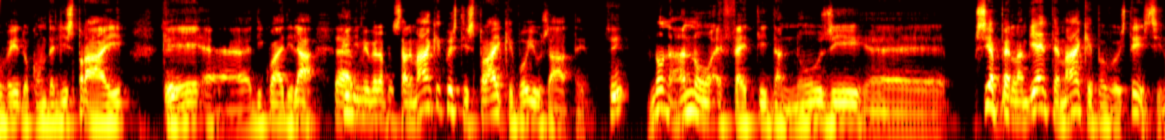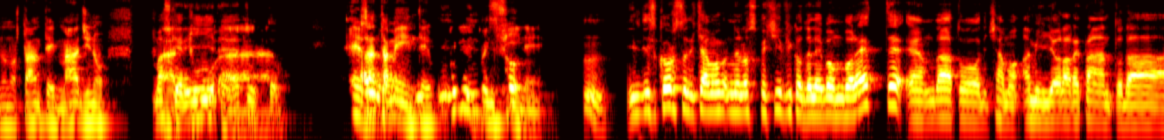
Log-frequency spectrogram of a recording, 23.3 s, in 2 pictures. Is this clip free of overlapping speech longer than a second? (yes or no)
no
